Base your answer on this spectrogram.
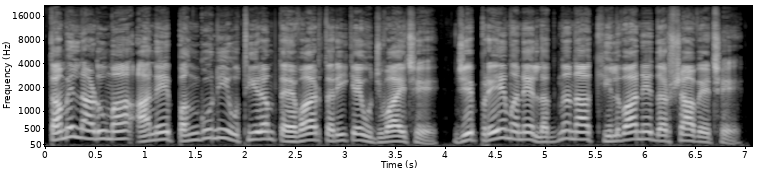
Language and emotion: Gujarati, neutral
